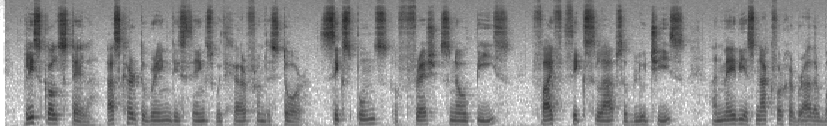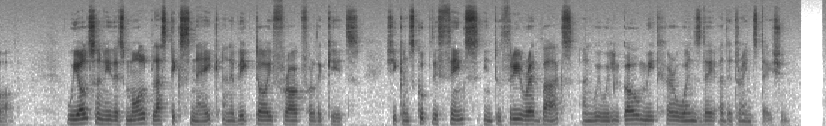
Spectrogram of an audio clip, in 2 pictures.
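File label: ARGENTINA, Accents of English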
